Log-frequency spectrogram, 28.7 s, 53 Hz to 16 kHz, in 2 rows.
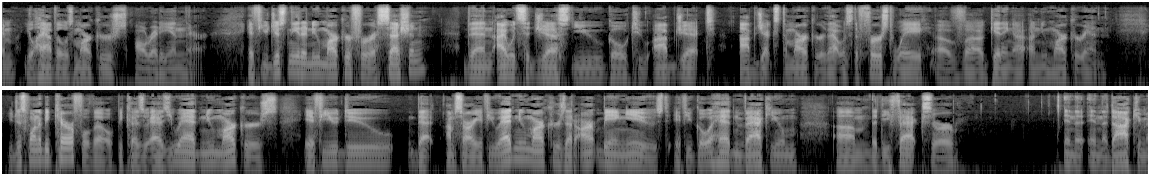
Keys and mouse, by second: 8.4 click, 14.1 click, 18.7 click, 27.8 click.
